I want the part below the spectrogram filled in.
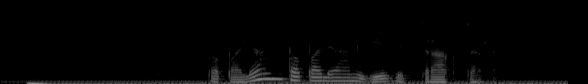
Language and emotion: Russian, neutral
